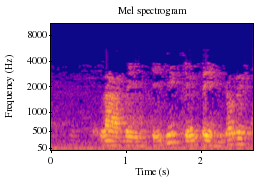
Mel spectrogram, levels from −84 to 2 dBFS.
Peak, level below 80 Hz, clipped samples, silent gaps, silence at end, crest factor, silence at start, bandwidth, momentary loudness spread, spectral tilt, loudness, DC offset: 0 dBFS; -36 dBFS; under 0.1%; none; 0 s; 16 dB; 0 s; 4.1 kHz; 13 LU; -12 dB/octave; -15 LUFS; under 0.1%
